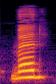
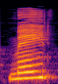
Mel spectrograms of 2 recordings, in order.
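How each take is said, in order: First: The vowel is a short, flat 'e' sound. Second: The vowel is a gliding 'ay' sound.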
